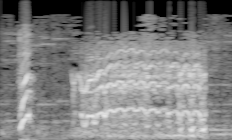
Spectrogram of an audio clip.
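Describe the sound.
A horse neighs during a night ride: a brief high call, then a long wavering whinny of about a second and a half, loud and clear with no voices over it.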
